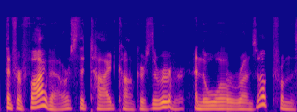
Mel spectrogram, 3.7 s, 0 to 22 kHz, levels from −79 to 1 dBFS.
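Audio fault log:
2.05 to 2.14 s and 2.77 to 2.86 s, burst of packet loss: two short dropouts, each around 60 ms of audio gone. In each, the receiver stretched the last bit of sound it had for about 55 and 64 ms, fading it out, so you hear a brief held buzz or hiss rather than silence. Then the speech picks up a little further along, with the missing stretch simply skipped, over an Opus-style call path topping out around 12 kHz.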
